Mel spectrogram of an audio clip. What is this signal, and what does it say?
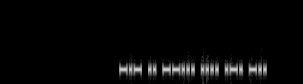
Morse code, heard as a keyed tone, about 52 wpm, 700 Hz. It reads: KI7HRD
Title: USA Call Signs - 6 Characters - 6x Character Spacing - 50wpm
